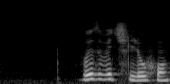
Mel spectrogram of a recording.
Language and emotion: Russian, neutral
